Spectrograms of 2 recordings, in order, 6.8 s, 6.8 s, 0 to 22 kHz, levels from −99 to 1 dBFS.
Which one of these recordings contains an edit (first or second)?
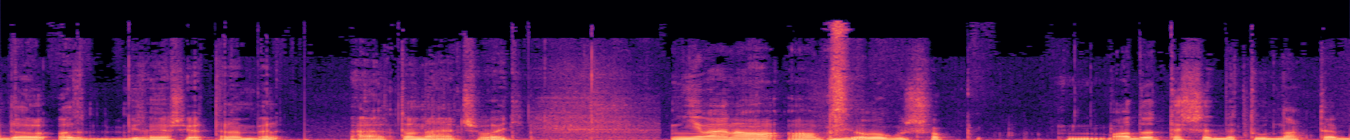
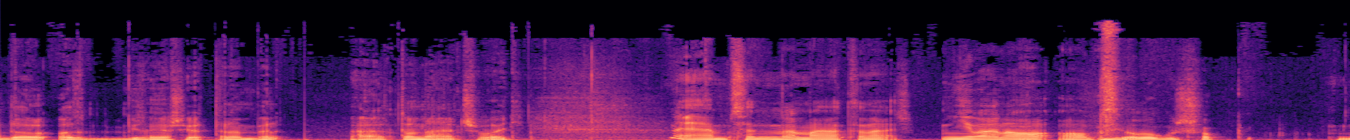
first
